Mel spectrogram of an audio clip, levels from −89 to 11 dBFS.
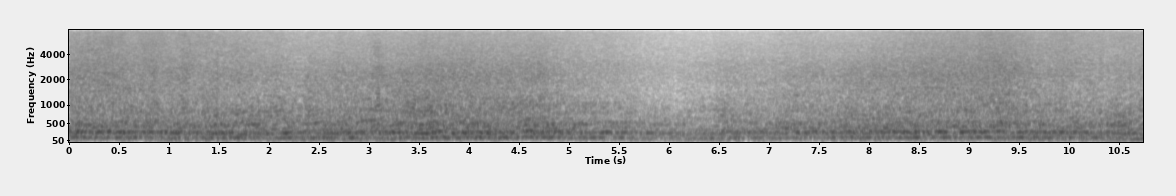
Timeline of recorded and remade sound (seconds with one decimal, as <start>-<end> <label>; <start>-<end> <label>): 0.0-0.4 recorded; 0.4-1.0 remade; 1.0-10.7 recorded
